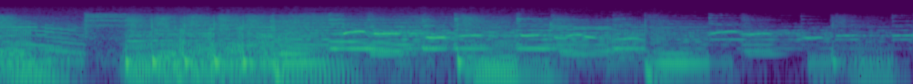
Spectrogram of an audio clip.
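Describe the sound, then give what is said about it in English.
A whistled melody glides and bends above a full, loud instrumental theme song, the opening theme of It's Garry Shandling's Show, with bass and steady accompaniment. The whistling carries the tune in short swooping phrases, and no one speaks. “We're almost to the part of where I start to whistle.”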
